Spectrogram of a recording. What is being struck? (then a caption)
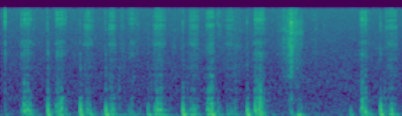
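Ballpoint pen on a paper notebook sheet over a wooden desk. A ballpoint pen is pressed hard against a single torn-out spiral notebook page lying flat on a wooden desk, held down by the left hand. It makes rough, low scratching strokes, with about a dozen short, dry bursts of writing and almost no ring.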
